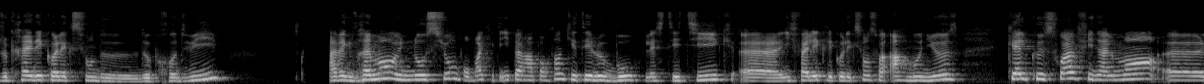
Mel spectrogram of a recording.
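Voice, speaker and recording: A woman speaks at a medium pitch with ordinary variation. Her pace is fairly slow. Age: 50s. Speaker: image consultant. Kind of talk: interview conversation. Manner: hesitant, many fillers.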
